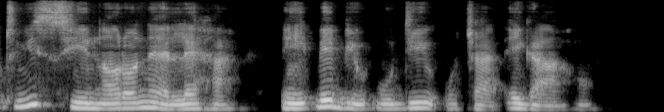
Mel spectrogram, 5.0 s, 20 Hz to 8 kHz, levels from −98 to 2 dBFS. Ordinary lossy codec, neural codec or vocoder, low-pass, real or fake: none; codec, 16 kHz, 4.8 kbps, FACodec; none; fake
